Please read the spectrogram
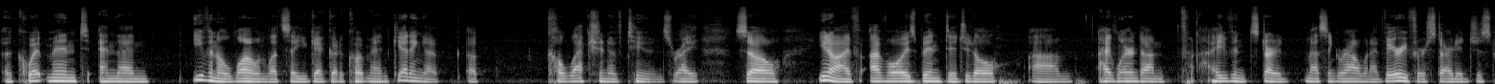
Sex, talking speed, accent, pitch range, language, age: male, 165 wpm, American, 130-145 Hz, English, 20-39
